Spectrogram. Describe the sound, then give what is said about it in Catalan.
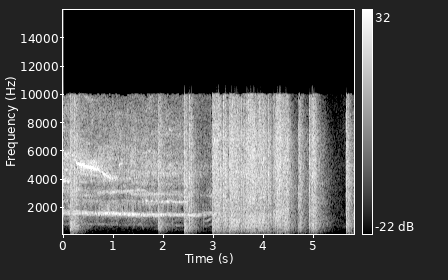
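A castell de petards at a devils' dance in the square during a Festa Major: many loud, rapid firecracker bangs crackling nonstop, with a shrill whistling squeal early on and a few sharp final cracks. “com poden sentir en aquest moment, els diables fan de diables en aquest moment, estan al mig de la plaça fent una de les seves danses amb un castell de petards, són petards i és foc”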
